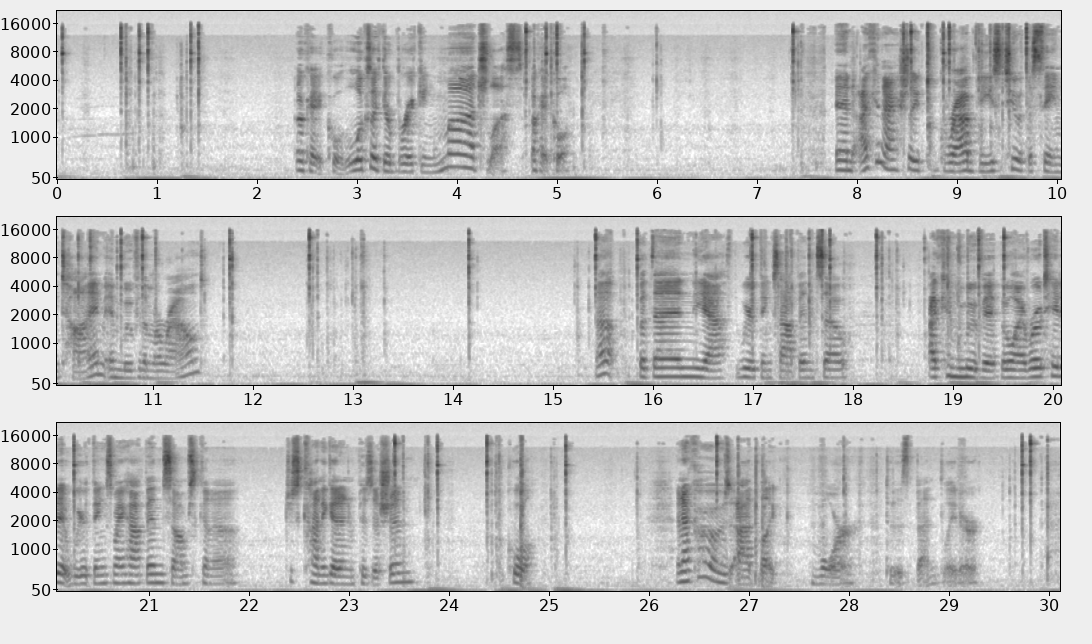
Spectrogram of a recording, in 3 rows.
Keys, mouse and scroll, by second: 0.2 alt+right click, 1.0 right click, 1.3 click, 5.0 alt+click, 5.3 right click, 7.7 alt+click, 8.9 click, 9.2 shift+click, 10.1 alt+middle click, 10.6 w, 11.3 alt+click, 12.9 click, 13.3 e, 15.7 click, 17.3 alt+click, 17.5 ctrl+z, 18.6 alt+click, 19.2 w, 19.9 alt+click, 23.8 click, 24.7 alt+click, 27.0 click.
